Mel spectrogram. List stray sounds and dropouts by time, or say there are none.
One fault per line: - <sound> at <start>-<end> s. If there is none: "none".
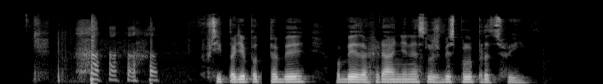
- laugh at 0.6-1.6 s
- dropout at 2.6-2.7 s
